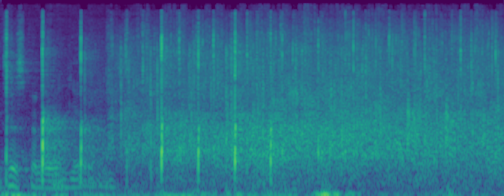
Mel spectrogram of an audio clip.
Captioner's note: audience applauding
